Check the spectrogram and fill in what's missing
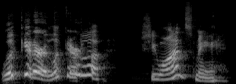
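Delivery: playful teasing. Pretend. Teasing back.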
